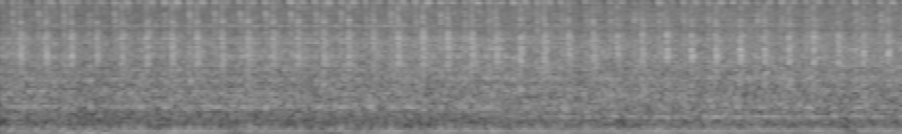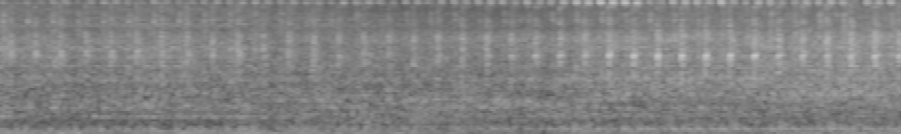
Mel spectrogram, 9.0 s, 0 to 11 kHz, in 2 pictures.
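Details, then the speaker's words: Route 66 Buick: a noise appeared while driving. It is a deep bottom-end knock that quickens with RPM. It is not exhaust or a lifter and seems to come from down low, so rod knock is suspected. "it does increase with [Music] RPM it's not exhaust I thought naively for a minute it might have been a lifter it's not sounds sounds like it's coming from down low which of course means rod knock"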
